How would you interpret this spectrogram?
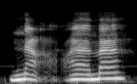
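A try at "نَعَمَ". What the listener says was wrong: No jerking, and ayin is light, just in the middle. Na'ama. Na'ama.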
